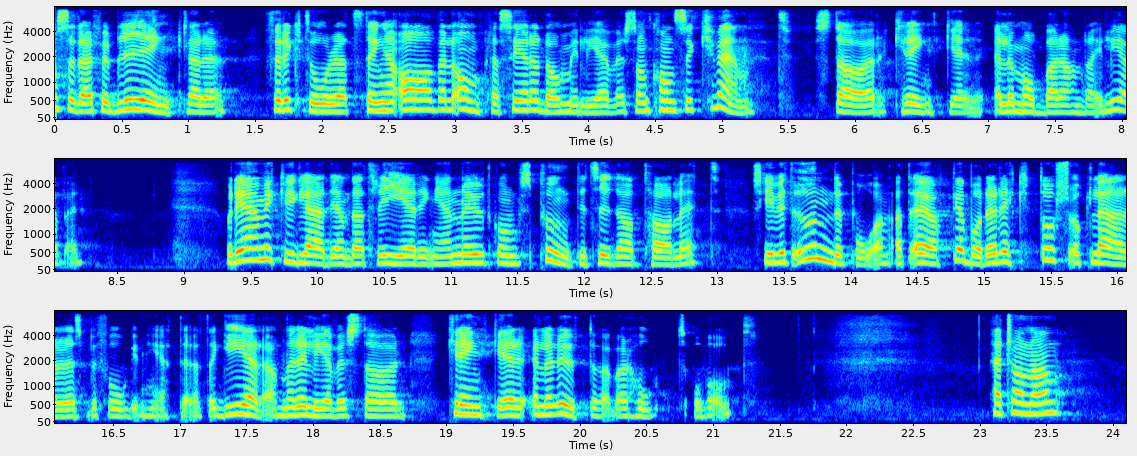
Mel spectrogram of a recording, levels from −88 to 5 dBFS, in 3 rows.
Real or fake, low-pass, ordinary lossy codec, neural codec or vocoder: fake; 7.2 kHz; none; codec, 16 kHz, 4 kbps, FunCodec, trained on LibriTTS, 50 frames a second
